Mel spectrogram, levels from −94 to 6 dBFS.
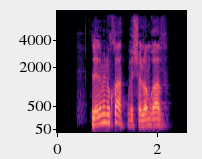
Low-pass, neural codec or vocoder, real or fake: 7.2 kHz; none; real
